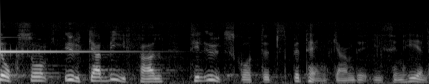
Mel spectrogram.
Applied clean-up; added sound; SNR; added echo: none; Piano; 1 dB; none.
